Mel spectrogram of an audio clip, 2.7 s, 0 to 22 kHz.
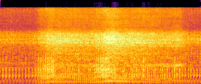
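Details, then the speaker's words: Hawk 250 motorcycle, cold on a 60-degree day, choke just turned off with idle turned down: two blips, then a low uneven idle that coughs and misses before stalling. The misses mostly go away once warm. "you got to hear that coughed that I was talking about where it just misses a little bit and as it warms up that'll go away almost completely"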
